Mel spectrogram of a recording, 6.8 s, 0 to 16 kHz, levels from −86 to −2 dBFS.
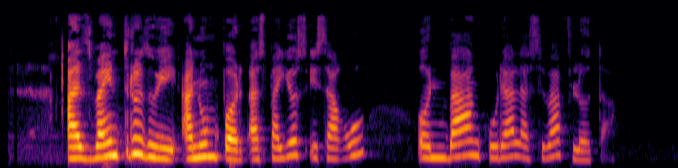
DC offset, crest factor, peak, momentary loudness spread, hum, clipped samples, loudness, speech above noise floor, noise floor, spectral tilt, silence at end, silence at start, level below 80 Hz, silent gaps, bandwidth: under 0.1%; 22 dB; -2 dBFS; 16 LU; none; under 0.1%; -21 LUFS; 60 dB; -81 dBFS; -4.5 dB/octave; 0.9 s; 0.65 s; -74 dBFS; none; 11.5 kHz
